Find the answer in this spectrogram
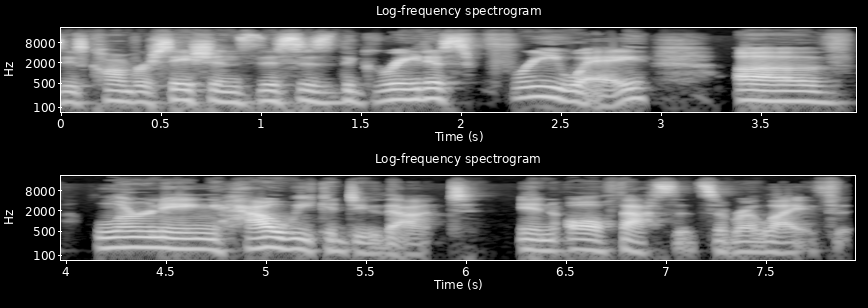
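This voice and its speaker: A woman hosts a podcast interview in a relaxed, chatty style. Her voice is low for a woman, and she sounds upbeat and enthusiastic as she talks. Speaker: podcast host. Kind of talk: casual interview chat.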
